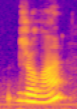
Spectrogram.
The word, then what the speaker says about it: бджола: на у далі бджола в слові бджола тут шість літер але п'ять звуків Чому Тому що Дж - це один звук пджола і тут всі тверді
